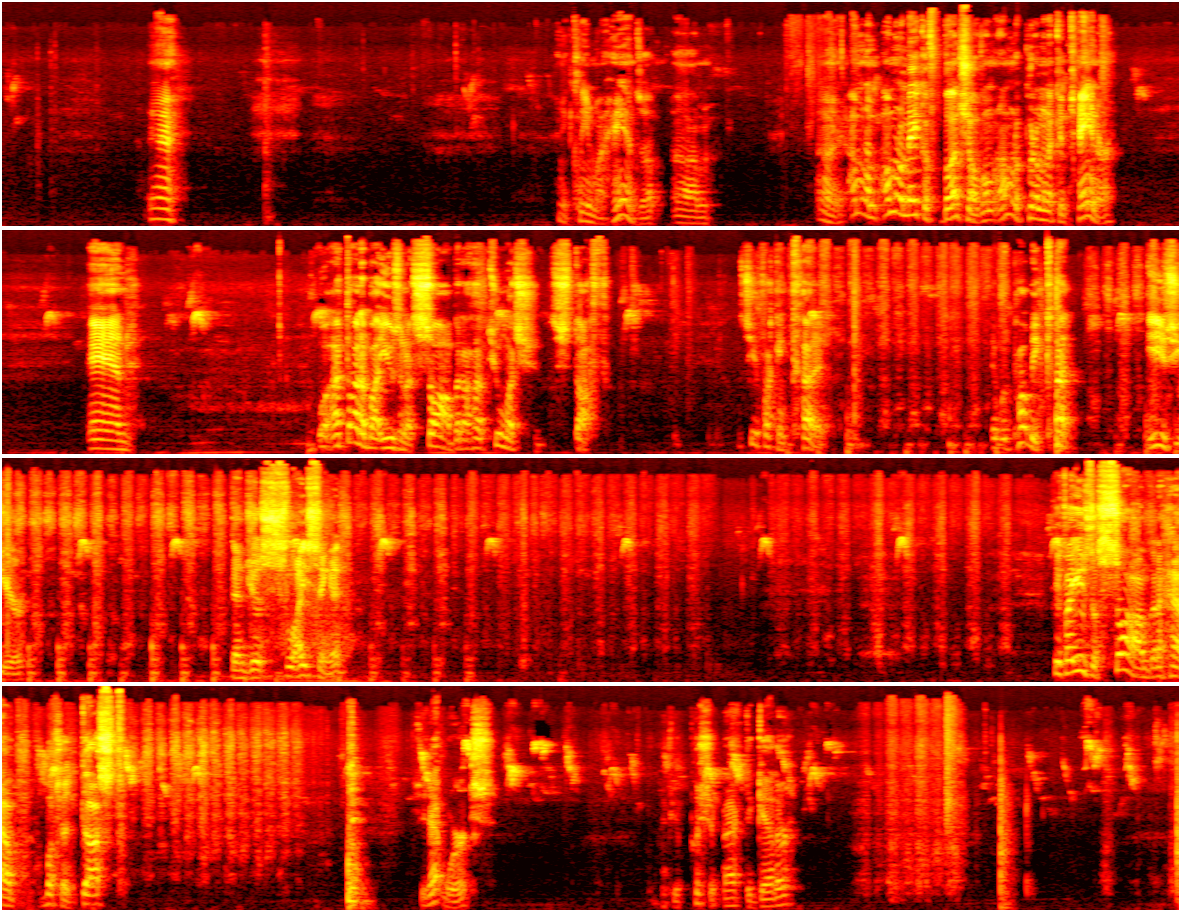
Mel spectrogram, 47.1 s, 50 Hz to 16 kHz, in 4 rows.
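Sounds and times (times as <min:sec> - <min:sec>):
knife sawing through fire log: 0:19.4 - 0:38.4.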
